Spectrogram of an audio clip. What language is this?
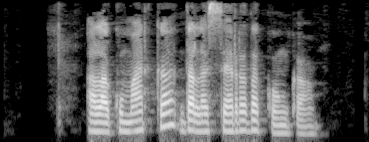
Catalan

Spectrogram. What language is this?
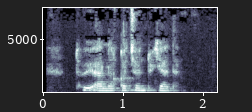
Uzbek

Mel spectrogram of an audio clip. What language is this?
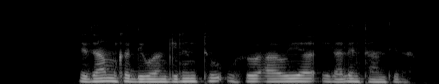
Somali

